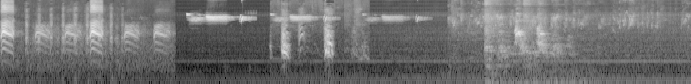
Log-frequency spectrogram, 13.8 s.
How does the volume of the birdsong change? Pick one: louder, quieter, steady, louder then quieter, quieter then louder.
quieter.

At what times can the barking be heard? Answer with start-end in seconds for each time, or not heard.
0.5-2.5, 5.4-7.4, 9.7-12.0.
